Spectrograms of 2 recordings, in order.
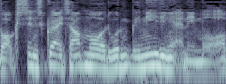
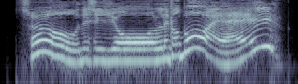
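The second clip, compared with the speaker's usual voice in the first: high, creaky voice like a creaking door; 9 semitones higher than usual. Reading a story, an old great-uncle greets the boy: high creaky voice. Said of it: "said a high, creaky door voice".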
